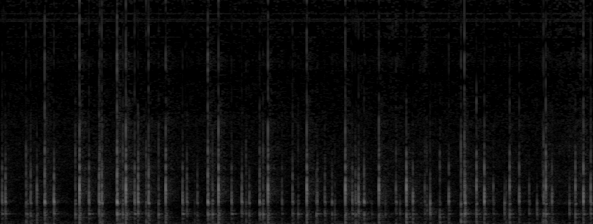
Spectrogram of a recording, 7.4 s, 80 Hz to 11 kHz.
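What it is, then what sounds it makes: Cardboard shipping box. Long fingernails and fingertips tap rapidly on a large hollow corrugated cardboard shipping box. A dense run of short, dry clicks and soft thumps carries a hollow tone around 570 Hz, with each tap dying away almost at once.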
